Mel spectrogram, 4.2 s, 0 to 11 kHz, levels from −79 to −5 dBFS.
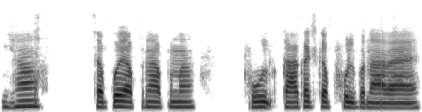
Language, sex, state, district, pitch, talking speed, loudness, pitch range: Hindi, male, Jharkhand, Jamtara, 155 Hz, 155 wpm, -20 LUFS, 140-160 Hz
